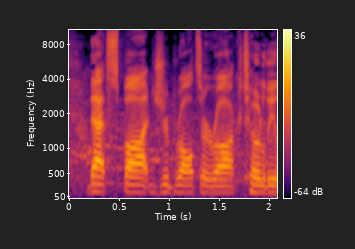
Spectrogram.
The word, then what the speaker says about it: Gibraltar: everybody because like Gilbert or something it's it's pronounced Gibraltar okay yeah where did that name come from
